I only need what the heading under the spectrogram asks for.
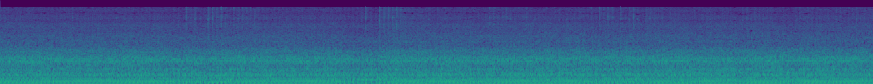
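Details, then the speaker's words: Yard Machines lawn mower with Briggs and Stratton engine running rough after being run low on gas: steady buzz that falters, hesitates and cuts out as if about to stall, blowing black smoke; owner suspects tank debris drawn into the carburetor, which is to be replaced. "And I don't know if you guys noticed that, but when it was hesitating and kept cutting out like it was going to try to turn off, it was blowing black smoke out of this here."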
